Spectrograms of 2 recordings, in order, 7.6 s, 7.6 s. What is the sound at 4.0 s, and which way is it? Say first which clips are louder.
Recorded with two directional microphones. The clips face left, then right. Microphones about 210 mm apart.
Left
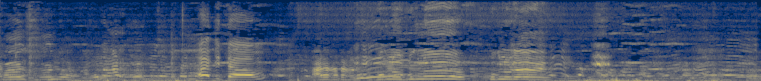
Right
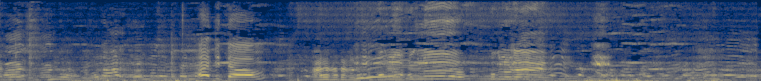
Speech: left 4 dB; 45° left (ahead or behind).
